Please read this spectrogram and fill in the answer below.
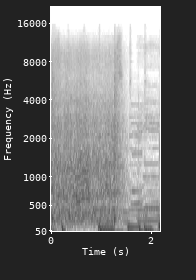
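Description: Rushing whitewater of a river rapid over background music with a bass beat; the water noise drops away about one and a half seconds in, leaving the music.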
